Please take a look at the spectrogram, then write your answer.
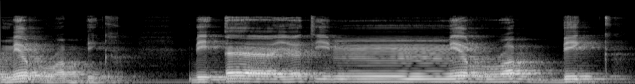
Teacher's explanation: മിൻ റബ്ബിക എന്ന സാക്കിനത്തെ അനൂനിനെ ശേഷമുള്ള റായിൽ പൂർണ്ണമായും ലയിപ്പിച്ച് മണിക്കാതെ ഉച്ചരിക്കുകയാണ് വേണ്ടത്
